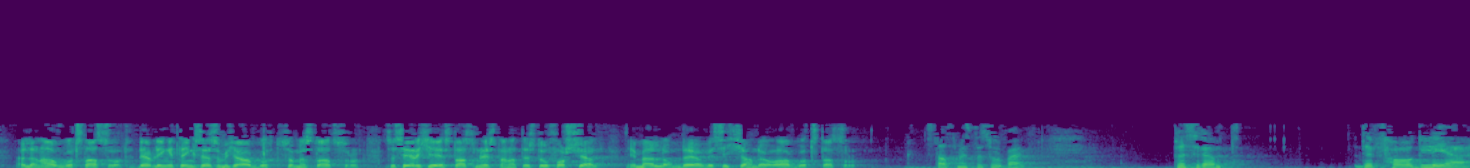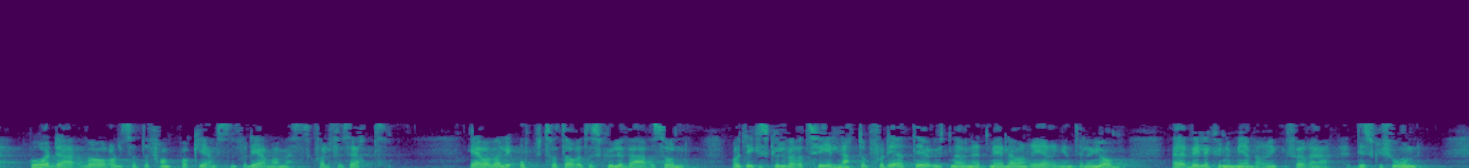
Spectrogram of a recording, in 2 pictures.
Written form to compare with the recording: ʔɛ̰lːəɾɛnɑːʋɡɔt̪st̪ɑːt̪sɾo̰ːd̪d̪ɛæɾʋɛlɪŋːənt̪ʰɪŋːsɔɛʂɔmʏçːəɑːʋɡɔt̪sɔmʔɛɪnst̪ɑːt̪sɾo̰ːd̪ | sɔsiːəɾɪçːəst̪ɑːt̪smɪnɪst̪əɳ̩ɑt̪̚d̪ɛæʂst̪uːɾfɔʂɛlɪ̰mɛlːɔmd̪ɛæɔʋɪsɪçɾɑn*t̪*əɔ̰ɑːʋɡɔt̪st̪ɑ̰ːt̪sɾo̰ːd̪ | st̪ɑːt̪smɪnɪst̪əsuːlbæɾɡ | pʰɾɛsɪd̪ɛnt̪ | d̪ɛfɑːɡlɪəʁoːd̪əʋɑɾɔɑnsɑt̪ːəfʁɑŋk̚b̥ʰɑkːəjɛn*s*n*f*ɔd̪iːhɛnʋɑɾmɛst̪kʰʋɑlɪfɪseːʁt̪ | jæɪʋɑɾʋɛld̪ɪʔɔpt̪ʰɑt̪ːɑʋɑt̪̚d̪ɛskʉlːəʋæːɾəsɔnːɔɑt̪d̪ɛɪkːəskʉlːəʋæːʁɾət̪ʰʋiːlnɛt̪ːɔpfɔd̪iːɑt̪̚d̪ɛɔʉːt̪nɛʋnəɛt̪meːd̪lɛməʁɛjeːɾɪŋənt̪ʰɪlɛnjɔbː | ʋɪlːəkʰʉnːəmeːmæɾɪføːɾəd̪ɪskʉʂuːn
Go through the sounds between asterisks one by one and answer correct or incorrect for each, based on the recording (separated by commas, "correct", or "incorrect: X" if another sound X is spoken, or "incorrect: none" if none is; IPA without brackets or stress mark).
incorrect: d̪, correct, correct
